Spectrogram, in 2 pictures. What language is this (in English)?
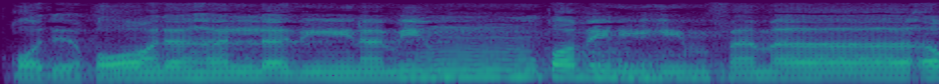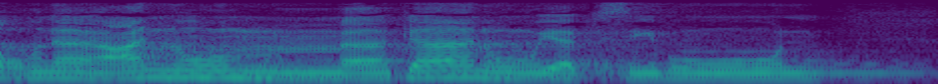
Arabic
